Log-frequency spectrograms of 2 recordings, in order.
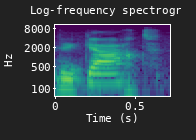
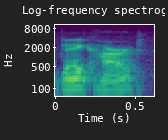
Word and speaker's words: Descartes: I feel like we've just begun the class and we're already talking about René Descartes, or as we say in English, Descartes.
